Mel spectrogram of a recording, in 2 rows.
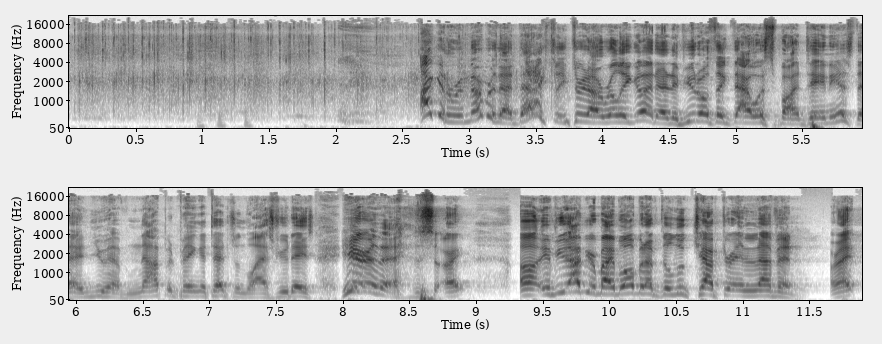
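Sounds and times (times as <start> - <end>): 
audience clapping hands: 0.0 - 4.0
speech: 1.1 - 11.8.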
